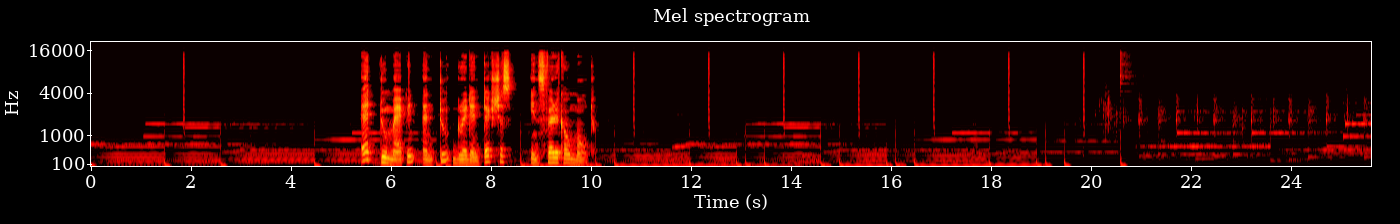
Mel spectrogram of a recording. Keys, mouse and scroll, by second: 0.0 click, 0.7 drag, 3.2-3.7 scroll down 7, 3.7-5.5 middle drag, 5.5 click, 5.9 g, 6.6 middle click, 6.8 scroll up 5, 7.0-7.4 middle drag, 7.4 shift+a, 10.6-11.9 drag, 12.5 click, 12.7 middle click, 13.0 scroll down 4, 13.4 middle click, 13.6 g, 14.4 middle click, 14.9 shift+d, 16.0 scroll up 2, 16.1-16.8 middle drag, 16.8-18.2 drag, 18.2 shift+a, 20.6-21.9 drag, 21.9 scroll up 4, 22.2 middle click, 22.6-22.9 drag, 22.9 middle click, 23.5 shift+d, 25.2 middle click, 25.5 scroll down 6.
